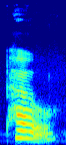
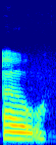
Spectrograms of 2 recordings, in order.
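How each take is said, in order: First: "po" joined into one syllable with long o; blended long vowel. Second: "P-O" as a p sound, then a long o. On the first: Teacher reading the open syllable, blended with long vowel. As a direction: blend "po" to rhyme with go. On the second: Teacher showing a long vowel sound, sounded out. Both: Shown as a demonstration. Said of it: "make a long vowel sound".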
